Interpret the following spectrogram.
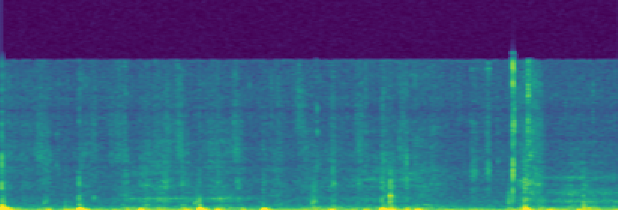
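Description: Clear acrylic stamp block pressed and rocked down onto card stock on a tabletop: a series of soft low thumps, about two a second, for the first two and a half seconds, then a single light click near the end as the block comes away.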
